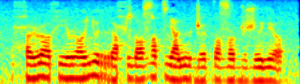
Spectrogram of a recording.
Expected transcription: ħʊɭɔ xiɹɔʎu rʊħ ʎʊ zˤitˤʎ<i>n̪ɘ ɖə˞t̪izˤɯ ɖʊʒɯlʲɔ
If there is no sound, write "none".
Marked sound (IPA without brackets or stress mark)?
i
